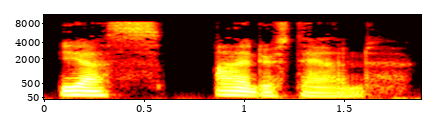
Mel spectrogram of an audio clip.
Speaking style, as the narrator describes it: Klaus said, sighing

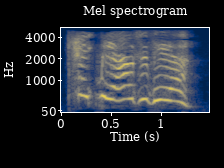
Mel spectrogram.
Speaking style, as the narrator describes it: I screamed

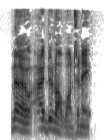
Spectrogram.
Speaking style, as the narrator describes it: he shouted again

